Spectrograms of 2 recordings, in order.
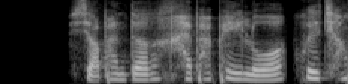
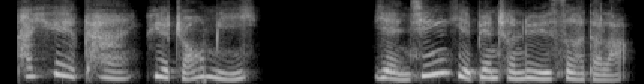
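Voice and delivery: ordinary delivery, nothing marked

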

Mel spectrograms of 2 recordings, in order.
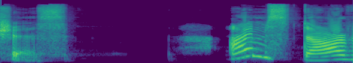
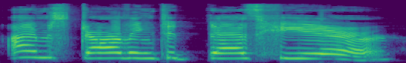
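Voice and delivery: high, hammed-up misery; plaintive storybook whine; whimpering complaint; 6 semitones higher, 3 dB louder, slower than usual. A narrator's reading. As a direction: moan it like a starving little bird. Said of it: "whimpered Bird".

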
